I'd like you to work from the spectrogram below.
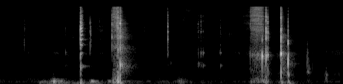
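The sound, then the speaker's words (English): A drink can cracked open: a couple of sharp metallic clicks followed by short bursts of fizzing hiss, with some faint handling rustle and no talking. “When you hear that can crack, that mean your man back.”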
